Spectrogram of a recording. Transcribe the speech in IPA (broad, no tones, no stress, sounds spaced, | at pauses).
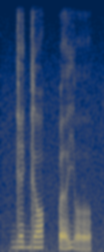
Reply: ɡ e ɡʲ ɔ k͡p ə̰ j o̰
